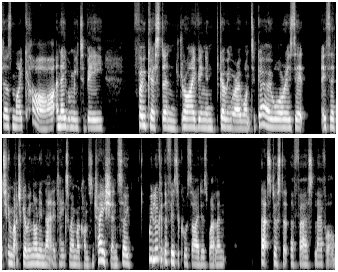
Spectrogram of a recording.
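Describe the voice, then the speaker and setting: Ordinary pitch variation marks this fairly quick speech delivered in a British accent. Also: woman, medium pitch for a woman. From UK. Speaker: author and meditation guest. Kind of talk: interview.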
